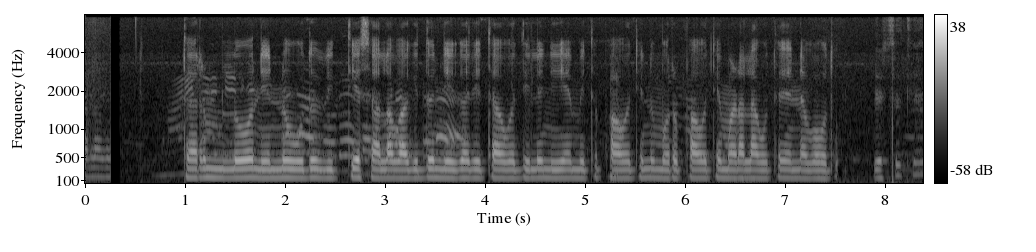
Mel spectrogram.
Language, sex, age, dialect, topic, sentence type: Kannada, male, 18-24, Mysore Kannada, banking, statement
